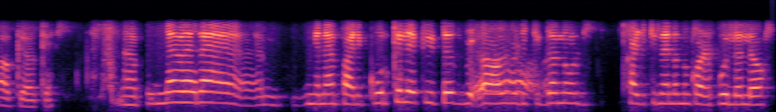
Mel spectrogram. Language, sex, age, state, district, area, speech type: Malayalam, female, 18-30, Kerala, Wayanad, rural, conversation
